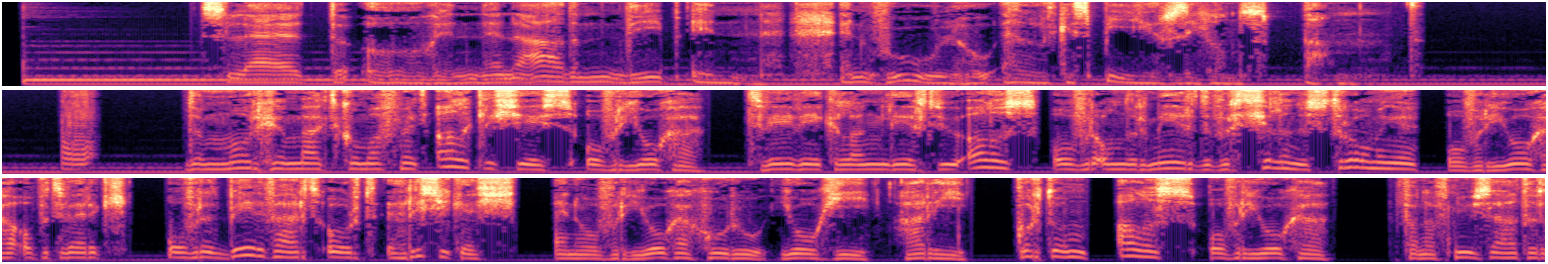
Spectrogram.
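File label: flemish female character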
